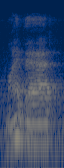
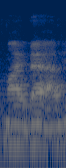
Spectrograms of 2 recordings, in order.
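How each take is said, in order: First: It is said with strong feeling. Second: It is said flatly, without feeling.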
